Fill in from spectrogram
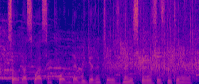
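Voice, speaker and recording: Over noticeable background noise, a man talks fairly quickly with fairly even intonation. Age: 60s. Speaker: children's author. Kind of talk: interview.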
